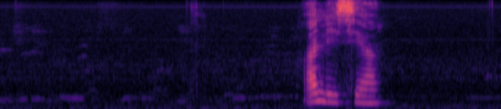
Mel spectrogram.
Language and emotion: Russian, neutral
